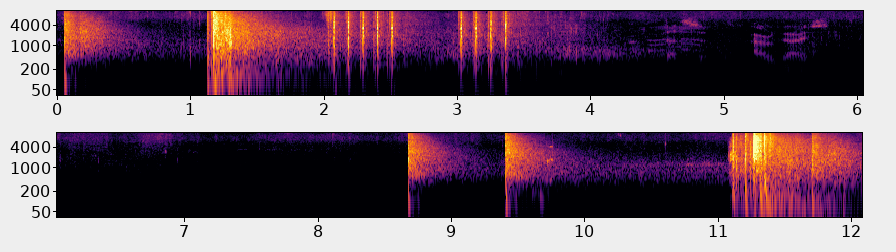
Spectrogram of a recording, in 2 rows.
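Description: A large grenade bursts in the World War II shooter Post Scriptum, set in Stone 1944: loud booming blasts break out amid several rapid bursts of automatic gunfire, with a quiet lull before two more sharp detonations and a final heavy explosion.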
